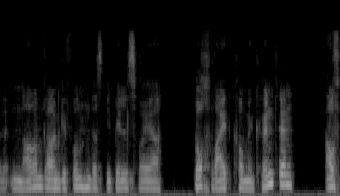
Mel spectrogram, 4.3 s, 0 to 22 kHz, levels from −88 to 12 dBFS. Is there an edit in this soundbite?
no; 0 cuts

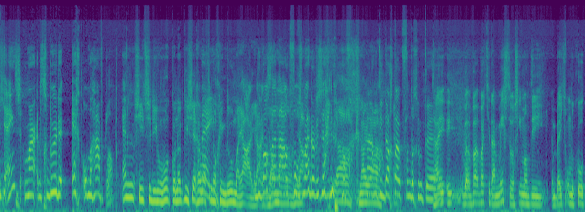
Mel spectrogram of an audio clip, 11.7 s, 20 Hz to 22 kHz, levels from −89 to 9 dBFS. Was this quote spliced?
no; 0 cuts

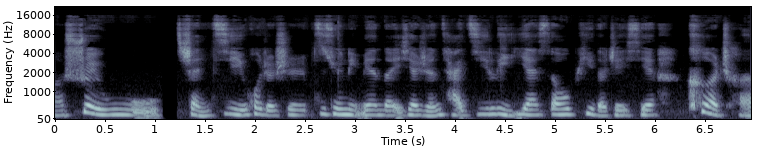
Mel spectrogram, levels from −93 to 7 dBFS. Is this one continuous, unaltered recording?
yes; 0 cuts

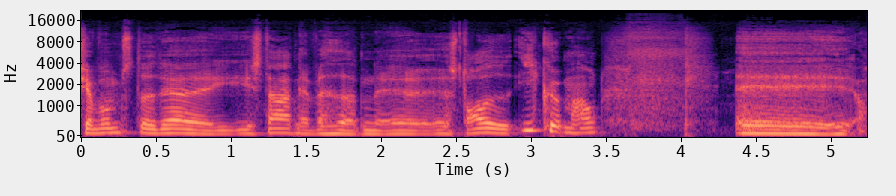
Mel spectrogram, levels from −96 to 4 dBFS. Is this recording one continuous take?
no; 1 cut; at 1.5 s

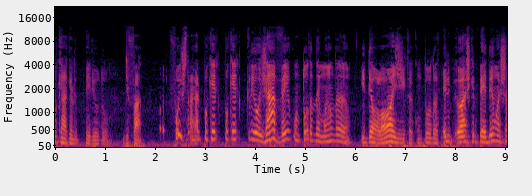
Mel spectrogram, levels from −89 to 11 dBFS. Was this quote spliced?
yes; 4 cuts; at 3.4 s, 5.1 s, 6.0 s, 7.7 s

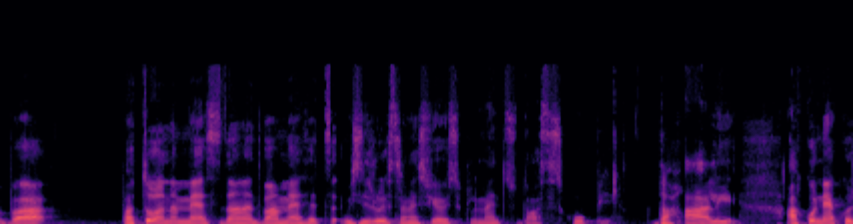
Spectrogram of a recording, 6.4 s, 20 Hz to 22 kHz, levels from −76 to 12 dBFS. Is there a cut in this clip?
no; 0 cuts

